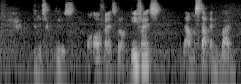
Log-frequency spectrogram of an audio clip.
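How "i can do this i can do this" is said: soft, hushed mutter under the breath. Retelling a self-pep talk while playing offense: imitating whispering to oneself. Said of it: "kinda whispering to myself".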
